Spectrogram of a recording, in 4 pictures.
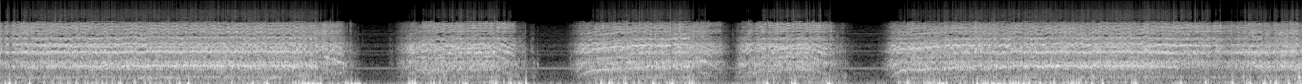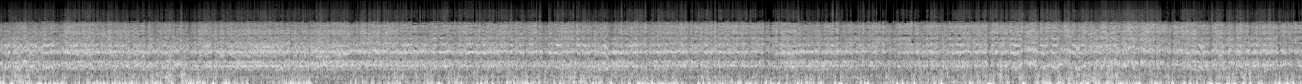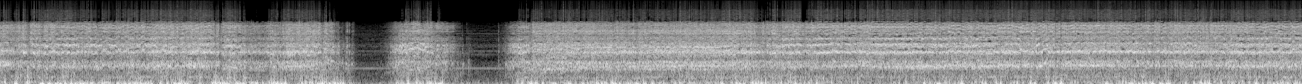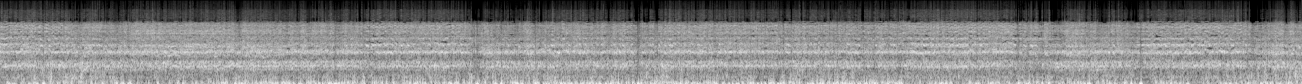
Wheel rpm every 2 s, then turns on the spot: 220, 150, 100, 130, 110, 210, 210, 210, 220, 230, 230, 230, 240, 220, 170, 80, 210, 220, 230, 220, 210, 220, 220, 230, 230, 220.
4-6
